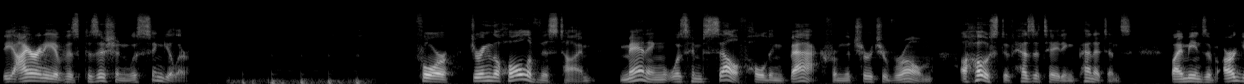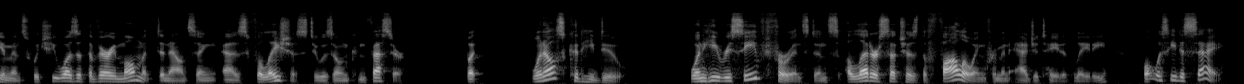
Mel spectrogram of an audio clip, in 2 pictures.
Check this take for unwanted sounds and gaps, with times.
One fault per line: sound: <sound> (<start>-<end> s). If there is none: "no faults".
sound: tap (2.3-3.8 s)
